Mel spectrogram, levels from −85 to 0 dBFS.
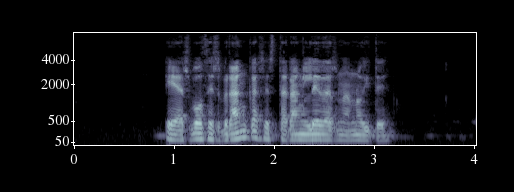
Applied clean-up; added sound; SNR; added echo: none; none; none; none.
